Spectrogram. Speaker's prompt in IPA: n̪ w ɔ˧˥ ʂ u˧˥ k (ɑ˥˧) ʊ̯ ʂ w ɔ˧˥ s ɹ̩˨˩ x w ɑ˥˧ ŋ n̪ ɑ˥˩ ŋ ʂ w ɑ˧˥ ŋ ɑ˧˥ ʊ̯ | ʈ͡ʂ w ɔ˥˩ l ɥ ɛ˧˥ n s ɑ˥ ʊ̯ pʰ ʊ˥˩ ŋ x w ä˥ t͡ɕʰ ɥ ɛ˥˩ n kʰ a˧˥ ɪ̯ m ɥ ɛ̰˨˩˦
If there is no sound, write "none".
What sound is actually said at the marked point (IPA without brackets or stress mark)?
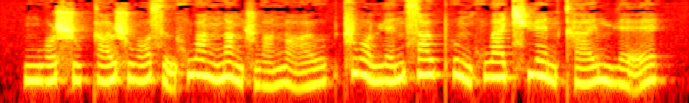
ɑ˧˥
